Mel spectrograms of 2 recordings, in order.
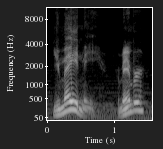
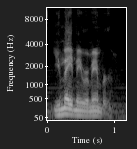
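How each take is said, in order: First: A break separates 'remember' as a question. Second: It runs together as one unbroken statement. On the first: Don't you recall what happened between us? The speaker calls it right. "I didn't understand the inflection of, of his voice" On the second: Your action caused me to recall something. The speaker calls it wrong. "I thought he was saying"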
